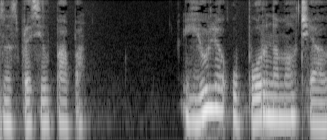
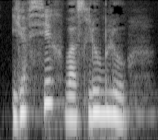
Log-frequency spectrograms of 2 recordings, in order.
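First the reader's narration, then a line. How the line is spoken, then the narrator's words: Tearful. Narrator (Russian): сквозь слезы сказала мама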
